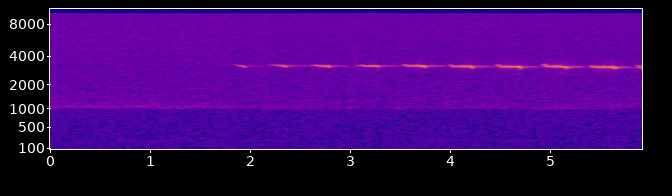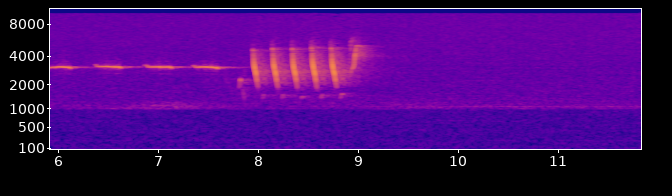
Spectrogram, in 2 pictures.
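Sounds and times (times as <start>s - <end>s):
common nightingale Luscinia megarhynchos song: 1.7s - 9.4s.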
